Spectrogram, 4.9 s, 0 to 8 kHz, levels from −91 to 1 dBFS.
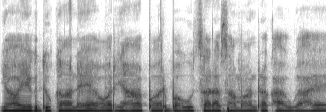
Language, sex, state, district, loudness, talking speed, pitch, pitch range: Hindi, male, Jharkhand, Deoghar, -15 LUFS, 160 wpm, 130 Hz, 125-130 Hz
